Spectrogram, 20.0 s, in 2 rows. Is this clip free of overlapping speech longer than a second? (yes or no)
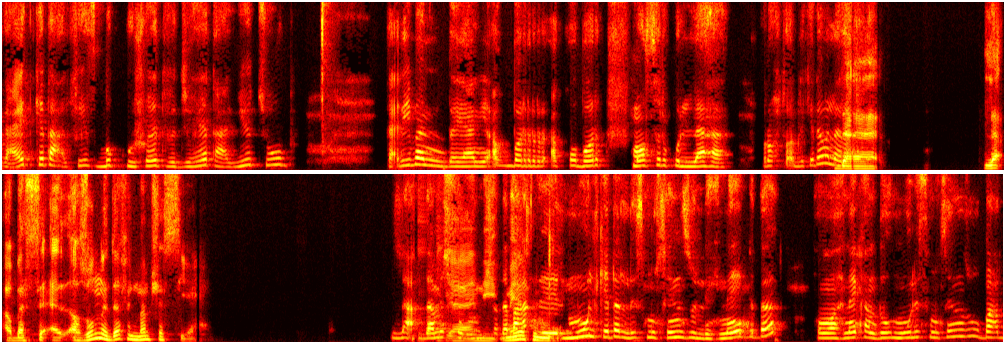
no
